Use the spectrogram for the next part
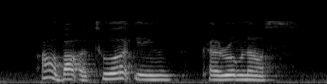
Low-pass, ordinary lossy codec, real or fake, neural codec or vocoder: none; none; fake; codec, 16 kHz, 8 kbps, FunCodec, trained on Chinese and English, 25 frames a second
